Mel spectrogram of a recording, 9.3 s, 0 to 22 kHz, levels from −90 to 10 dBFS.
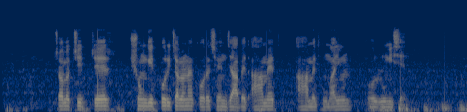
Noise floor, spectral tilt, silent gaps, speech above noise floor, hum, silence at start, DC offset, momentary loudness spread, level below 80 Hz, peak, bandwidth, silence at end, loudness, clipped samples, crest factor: -70 dBFS; -4 dB/octave; none; 31 dB; none; 0.1 s; under 0.1%; 18 LU; -64 dBFS; -20 dBFS; 8 kHz; 0 s; -39 LUFS; under 0.1%; 20 dB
